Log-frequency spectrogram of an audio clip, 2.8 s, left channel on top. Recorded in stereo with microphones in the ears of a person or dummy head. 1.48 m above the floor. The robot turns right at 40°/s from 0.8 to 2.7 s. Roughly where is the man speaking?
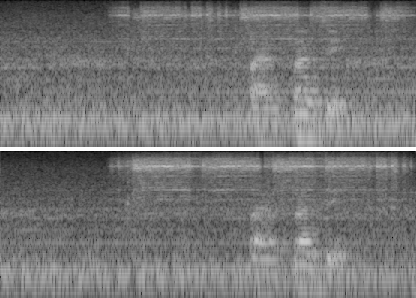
Behind left.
